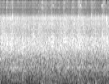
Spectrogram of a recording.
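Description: Steady, dense patter of rain mixed with ice pellets, a hissing wash, continuous and close with no voices.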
